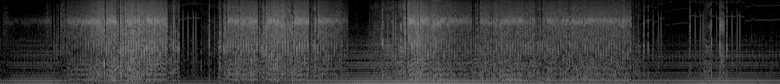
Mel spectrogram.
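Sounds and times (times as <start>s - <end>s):
computer tower electromagnetic noise: 0.0s - 7.7s.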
